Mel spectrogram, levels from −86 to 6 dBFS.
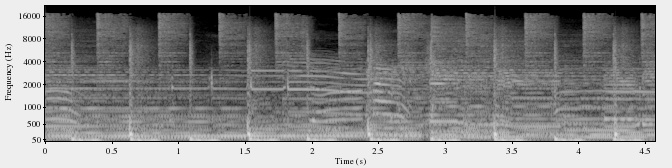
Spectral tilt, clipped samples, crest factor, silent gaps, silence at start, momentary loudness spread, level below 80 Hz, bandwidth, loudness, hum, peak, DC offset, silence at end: -4.5 dB/octave; under 0.1%; 16 dB; none; 0 s; 3 LU; -22 dBFS; 17.5 kHz; -18 LUFS; none; 0 dBFS; under 0.1%; 0 s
